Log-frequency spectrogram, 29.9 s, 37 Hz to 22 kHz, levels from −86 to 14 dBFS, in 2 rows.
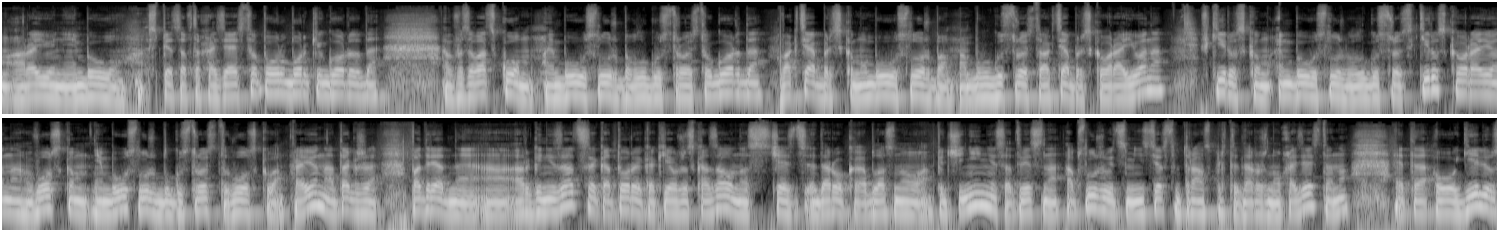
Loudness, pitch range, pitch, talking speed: -15 LUFS, 95-115 Hz, 100 Hz, 120 wpm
